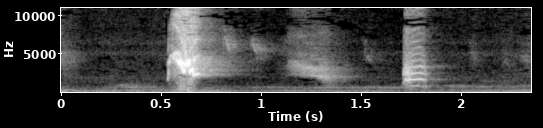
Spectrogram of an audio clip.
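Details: Black-winged myna song, used to lure wild mynas and to prompt lazy captive singers. Three harsh, noisy notes: a loud buzzy burst, then a faint short rasp, then a briefer harsh note, against a quiet background.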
